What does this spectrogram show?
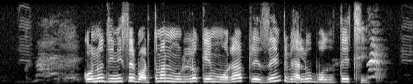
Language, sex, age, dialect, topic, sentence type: Bengali, male, 60-100, Western, banking, statement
